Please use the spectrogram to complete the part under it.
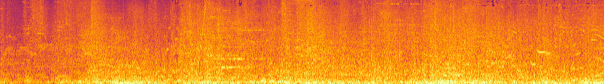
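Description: Magic blasts and clashing hits crackle and boom in a busy fight.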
